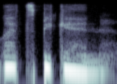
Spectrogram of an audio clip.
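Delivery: soft whispered spa voice; masseuse whisper. Retold or imitated. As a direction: breathe it like a calm masseuse. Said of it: "corporate masseuse voice".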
